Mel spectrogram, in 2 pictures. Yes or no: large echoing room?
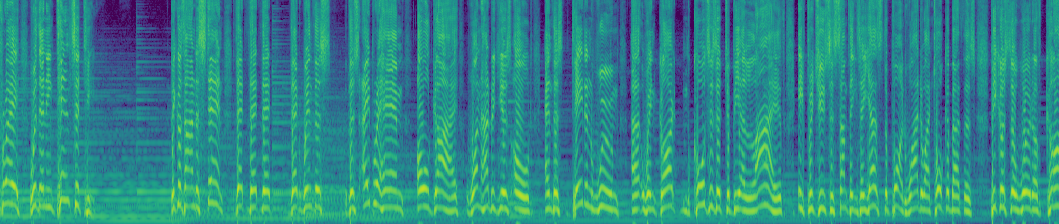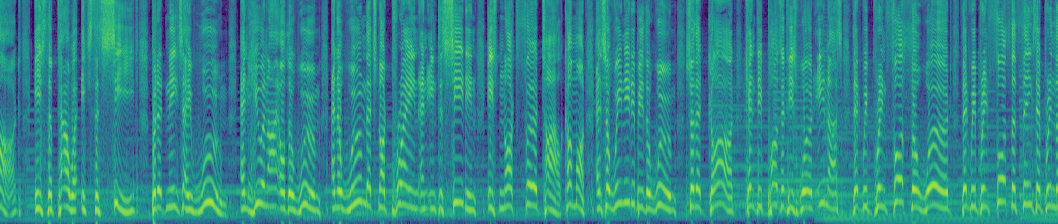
yes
